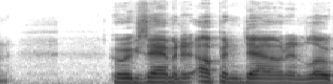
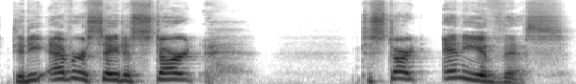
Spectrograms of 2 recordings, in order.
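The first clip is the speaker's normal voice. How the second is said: higher, louder questioning rebuke; Stephanie, challenging; 8 semitones higher, 7 dB louder than usual. Acted. Stephanie challenging the worshippers, pointed rebuke. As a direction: make them doubt their faith.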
